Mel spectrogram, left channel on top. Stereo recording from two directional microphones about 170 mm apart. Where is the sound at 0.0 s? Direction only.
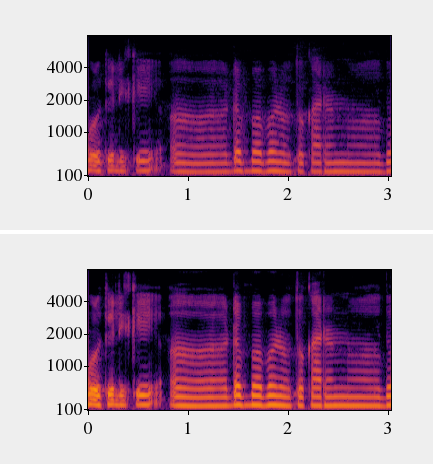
40° right (ahead or behind).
